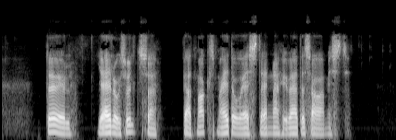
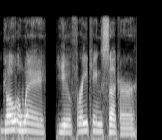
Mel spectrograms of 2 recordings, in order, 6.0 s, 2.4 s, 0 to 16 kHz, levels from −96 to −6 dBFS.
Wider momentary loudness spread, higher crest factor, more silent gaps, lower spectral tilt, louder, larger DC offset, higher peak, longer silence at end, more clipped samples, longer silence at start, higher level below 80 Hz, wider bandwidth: about the same, 10 LU vs 12 LU; about the same, 20 dB vs 18 dB; second, none vs 0.69-0.84 s; about the same, -5 dB/octave vs -5.5 dB/octave; about the same, -20 LUFS vs -19 LUFS; neither; about the same, -2 dBFS vs -2 dBFS; first, 0.75 s vs 0.4 s; neither; first, 0.7 s vs 0 s; second, -56 dBFS vs -48 dBFS; second, 7.4 kHz vs 11 kHz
